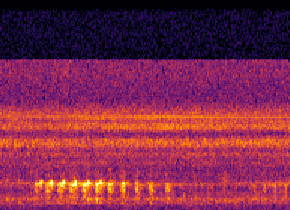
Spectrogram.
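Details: Chorus of field frogs recorded during a fishing trip: a fast run of pulsed, mid-high chirps in the first second, fading into quieter scattered pulses, with a faint high whine and hiss behind.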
